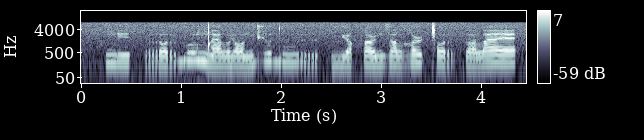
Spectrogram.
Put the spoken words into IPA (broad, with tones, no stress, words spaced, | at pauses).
ŋɪ˧ | rɔ˨rɡu˦lˠŋ͡ǃæ˨lˠjɔ˨ nd͡ʒʊ˦ du˦r | lʲə˞˨ qə˞˨nzʌ˨lˠʁə˞˧ǀɔ˨r kʌ˨lˠæ˦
